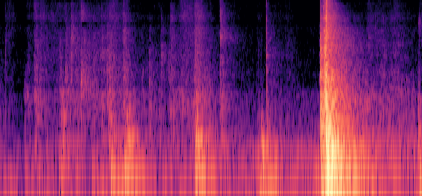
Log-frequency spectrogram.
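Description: Soft handling sounds of a food container being set inside a microwave, then the microwave door shut with one loud thunk about three seconds in.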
